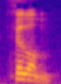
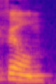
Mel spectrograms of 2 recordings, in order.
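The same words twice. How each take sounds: First: The word is said with two syllables. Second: The word is said with one syllable. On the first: This is how it is said locally. "we use two syllables" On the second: This is how others say it. "We don't say film"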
